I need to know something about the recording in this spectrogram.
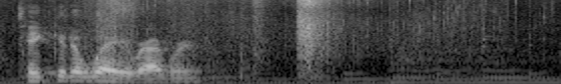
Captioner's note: pompom crunches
